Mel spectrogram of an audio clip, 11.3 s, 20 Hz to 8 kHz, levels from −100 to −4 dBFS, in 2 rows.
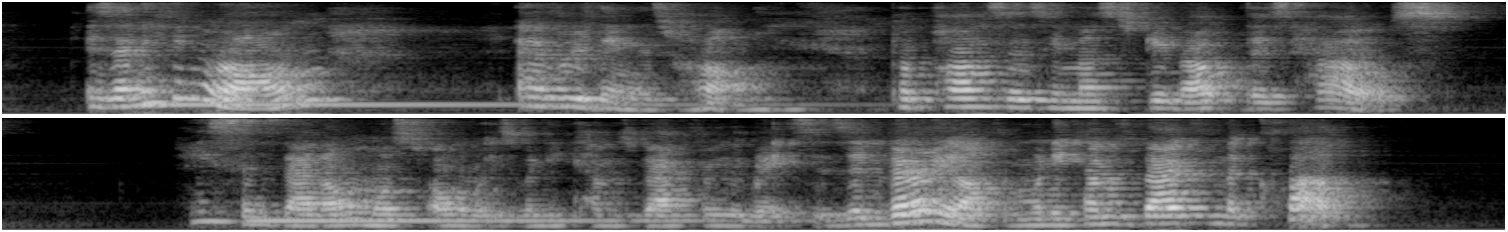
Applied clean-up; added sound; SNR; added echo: none; Keyboard (musical); 14 dB; reverberation time 0.4 s.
